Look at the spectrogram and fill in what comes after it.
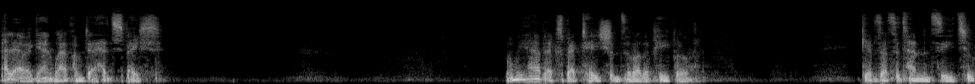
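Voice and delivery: gentle, soothing British meditation-guide voice. Imitating the voice that greets you at Headspace, soothing Headspace voice. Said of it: "he's talking in a very soothing voice like this, some sort of British accent".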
